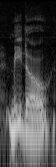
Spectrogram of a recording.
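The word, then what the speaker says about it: Meedoe: Meadow, it's spelled M-E-E-D-O-E, Meadow Canton has purchased a strip of land from Mr.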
